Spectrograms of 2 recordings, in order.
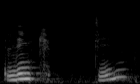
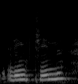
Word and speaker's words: LinkedIn: Juste LinkedIn. Donc on fait un K, on met le T et on oublie le E, LinkedIn.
